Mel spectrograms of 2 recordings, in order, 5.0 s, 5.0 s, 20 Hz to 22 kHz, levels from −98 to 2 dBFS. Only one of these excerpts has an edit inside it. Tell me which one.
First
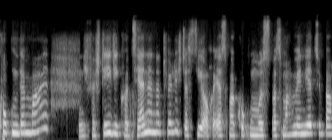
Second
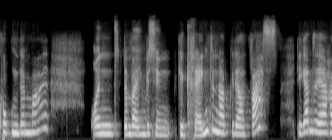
first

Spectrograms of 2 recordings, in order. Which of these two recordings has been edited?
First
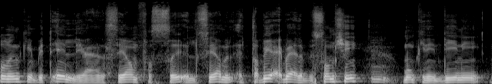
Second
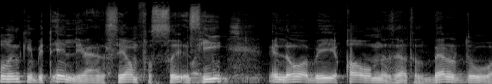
second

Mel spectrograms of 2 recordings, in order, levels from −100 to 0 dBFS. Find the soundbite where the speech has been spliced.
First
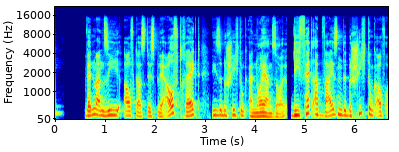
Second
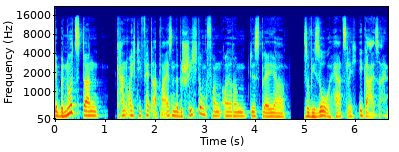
first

